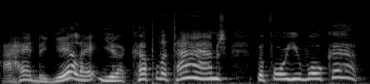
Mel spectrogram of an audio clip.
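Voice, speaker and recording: Folksy Old West deputy, American rural drawl, lively swooping pitch, deferential, stammering, radio play. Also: male voice, normal speed. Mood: deferential, chatty. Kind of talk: old-time western radio drama acting.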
